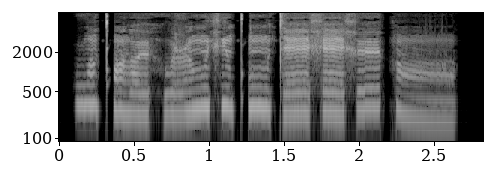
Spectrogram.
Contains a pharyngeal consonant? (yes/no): yes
